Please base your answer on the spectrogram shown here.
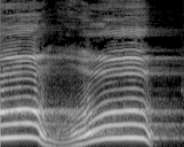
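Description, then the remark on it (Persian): A voice imitates a cow's moo with one long, loud, drawn-out call that swoops low in pitch and then rises again, steady, with no other sounds around it. “مو مو مو مو آفرین آفرین بر این پیامبر گاو”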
